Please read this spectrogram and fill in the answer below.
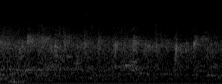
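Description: Faint, scattered applause and clapping from a church congregation.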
